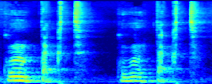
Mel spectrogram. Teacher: pronunciamos bien la C y la T al final, como excepción en el francés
